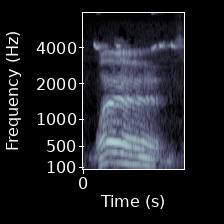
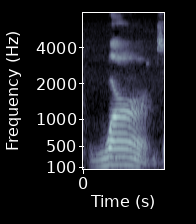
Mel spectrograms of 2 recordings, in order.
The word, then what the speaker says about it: Worms: So the diet of Worms, it's actually not like Worms, okay? Worms is actually a city in Germany, and we're also not even pronouncing it correctly, right?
